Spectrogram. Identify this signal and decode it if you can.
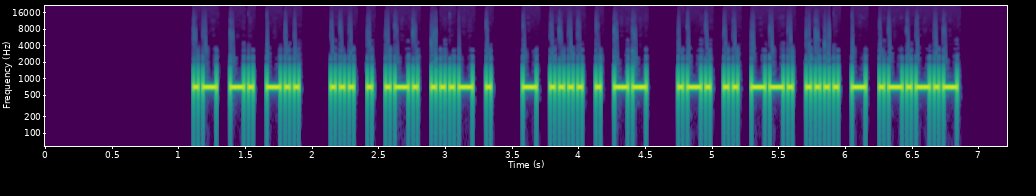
Morse code, heard as a keyed tone, about 34 wpm, 700 Hz. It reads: AND SERVE THEM RIGHT.
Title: Sentences from Top 400 Words 35wpm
